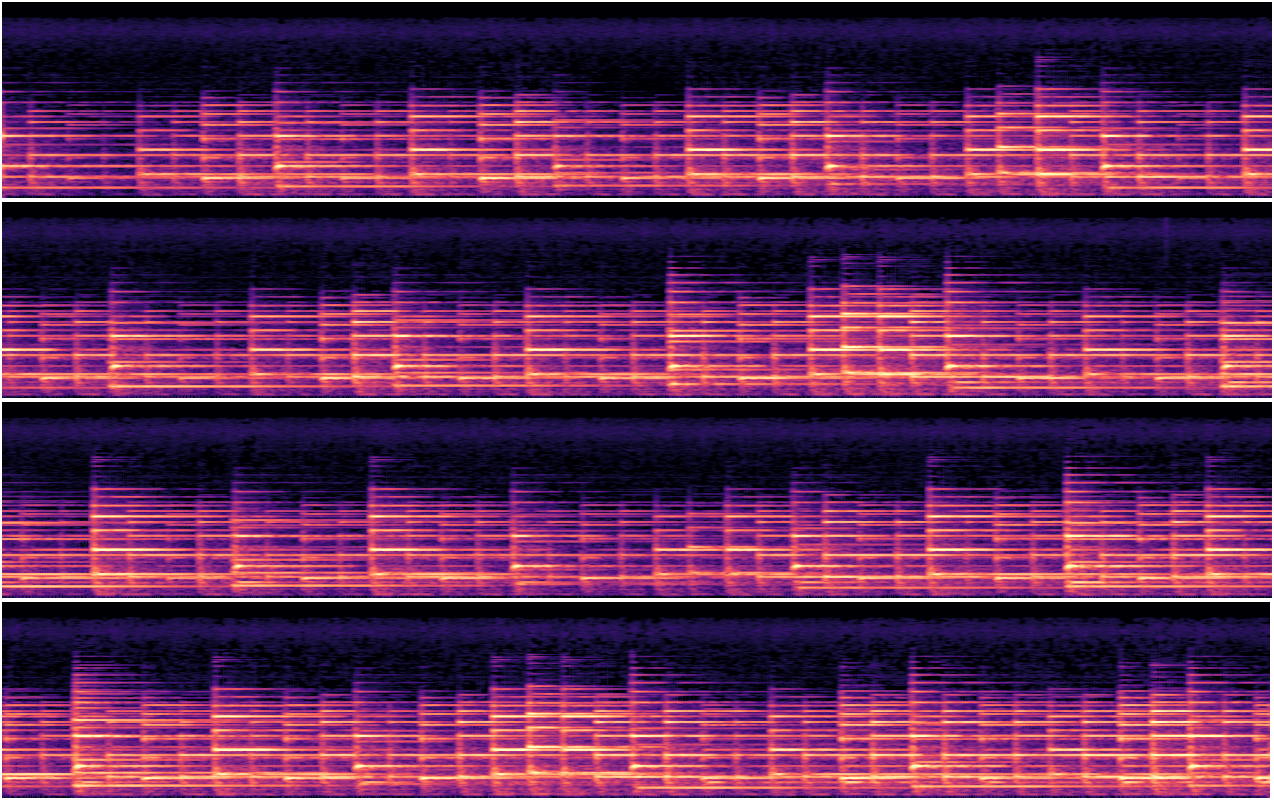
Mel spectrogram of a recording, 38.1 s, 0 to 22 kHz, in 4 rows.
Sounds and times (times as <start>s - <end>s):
Music: 0.0s - 38.0s.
